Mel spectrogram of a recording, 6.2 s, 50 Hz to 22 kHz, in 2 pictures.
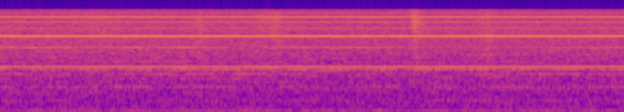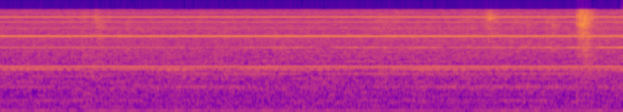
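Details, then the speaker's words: Continuity tester on a relay that switches an inverter via a Victron Smart Battery Protect (220 A); while it beeps the inverter is on. A steady, unbroken beep with no dropouts shows the relay contacts are closed and passing current. "so this is the continuity so right now while this is beeping that means that the inventor will be on"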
